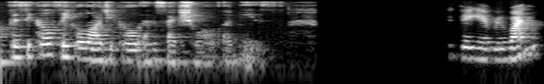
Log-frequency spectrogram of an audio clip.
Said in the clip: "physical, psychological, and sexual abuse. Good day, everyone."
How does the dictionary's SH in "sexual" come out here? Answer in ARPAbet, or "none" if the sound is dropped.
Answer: SH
